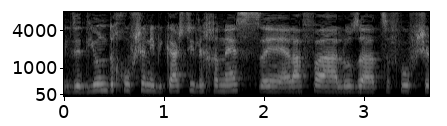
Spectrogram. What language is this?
Hebrew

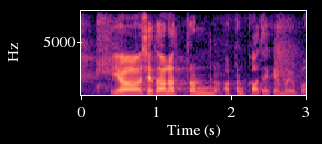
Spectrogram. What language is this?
Estonian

